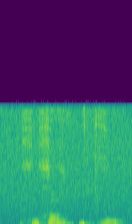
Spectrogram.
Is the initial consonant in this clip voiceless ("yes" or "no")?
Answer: yes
